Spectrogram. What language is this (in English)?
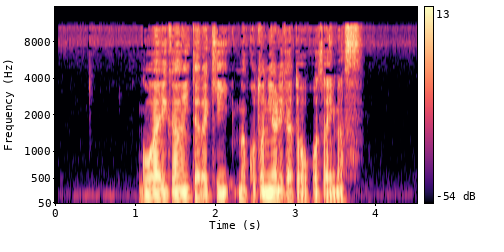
Japanese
